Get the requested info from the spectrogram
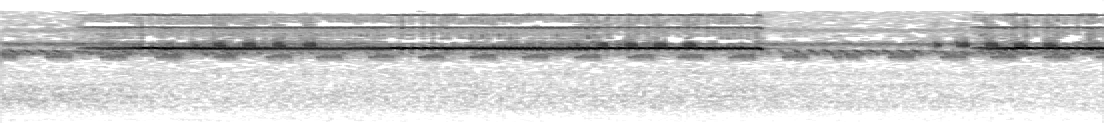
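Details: Natural insect sound: a loud, shrill, high-pitched buzzing trill that holds for about three seconds. It drops off to a quieter pulsed chirping, then the loud trill returns near the end.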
